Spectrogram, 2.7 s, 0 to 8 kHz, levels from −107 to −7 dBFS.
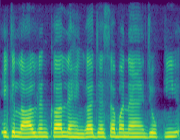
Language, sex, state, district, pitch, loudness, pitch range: Hindi, female, Punjab, Pathankot, 220 Hz, -14 LUFS, 215-225 Hz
